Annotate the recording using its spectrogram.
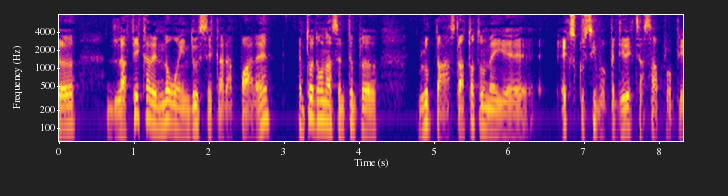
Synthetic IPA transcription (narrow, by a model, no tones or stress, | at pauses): ə | lafije̞kaɾe̞no̞wəind̪ust̪ɾie̞kaɾe̞apaɾe̞ | ɨnt̪ot̪d̪eunase̞nt̪ɨmplə | lup̚t̪aast̪at̪oat̪əlumeaje̞ | eksklusivəpe̞d̪iɾe̞k̚t̪siasaːpɾo̞pɾije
